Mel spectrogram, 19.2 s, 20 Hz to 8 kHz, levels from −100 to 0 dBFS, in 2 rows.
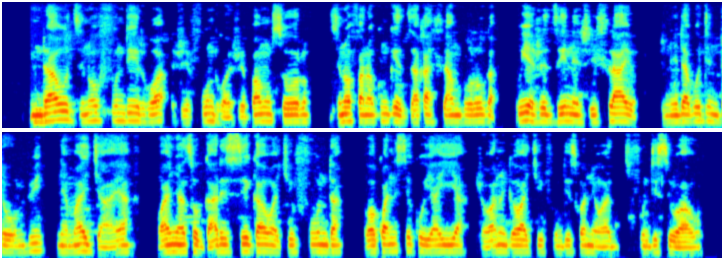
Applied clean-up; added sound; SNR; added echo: none; none; none; none.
